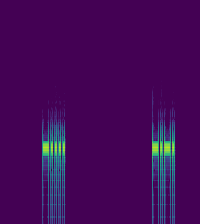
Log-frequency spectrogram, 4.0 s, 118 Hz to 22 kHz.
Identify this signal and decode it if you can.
Morse code, heard as a keyed tone, about 30 wpm, spaced as for 5 wpm, 700 Hz. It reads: 6C
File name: Lesson 37d - Letter x - Two Characters 30wpm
